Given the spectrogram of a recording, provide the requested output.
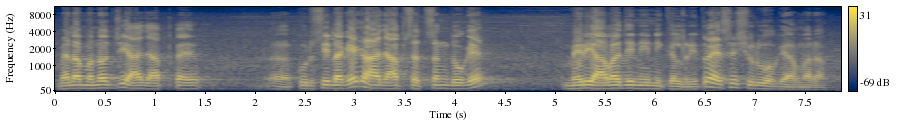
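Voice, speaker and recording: Spiritual teacher, man, middle-aged, unhurried storytelling sermon, mid-pitched, long hall echo. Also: fairly bright tone, a little hiss or hum. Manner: slow, mixes English phrases into Hindi. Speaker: spiritual teacher giving satsang. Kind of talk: conversational sermon with anecdotes.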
